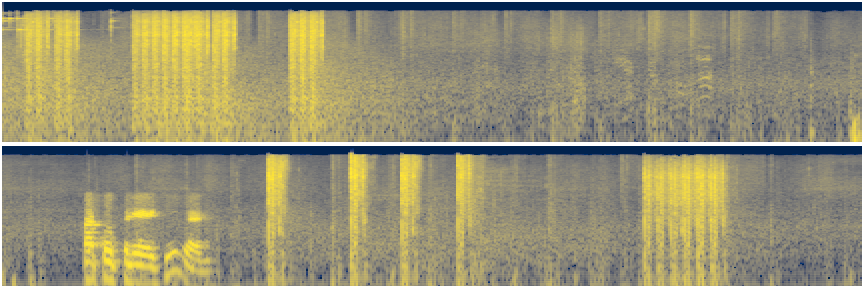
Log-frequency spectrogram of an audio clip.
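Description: A rifle fires rapid bursts of shots up close.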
